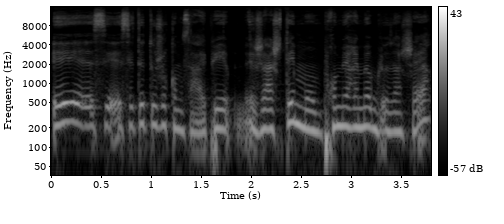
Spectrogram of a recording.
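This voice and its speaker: A woman speaks at a moderate pace in a dark, mellow tone that is somewhat breathy, with ordinary pitch variation. The recording is very clean, with a silent background. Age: 60s. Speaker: real estate investor. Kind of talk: interview. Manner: halting.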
